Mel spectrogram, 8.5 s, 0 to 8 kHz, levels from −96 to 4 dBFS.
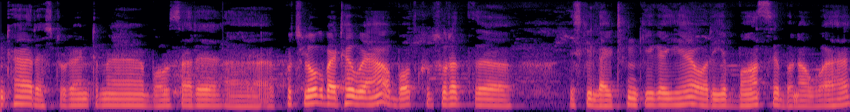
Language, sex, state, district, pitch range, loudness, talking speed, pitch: Hindi, male, Bihar, Begusarai, 115-135 Hz, -27 LUFS, 170 wpm, 120 Hz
